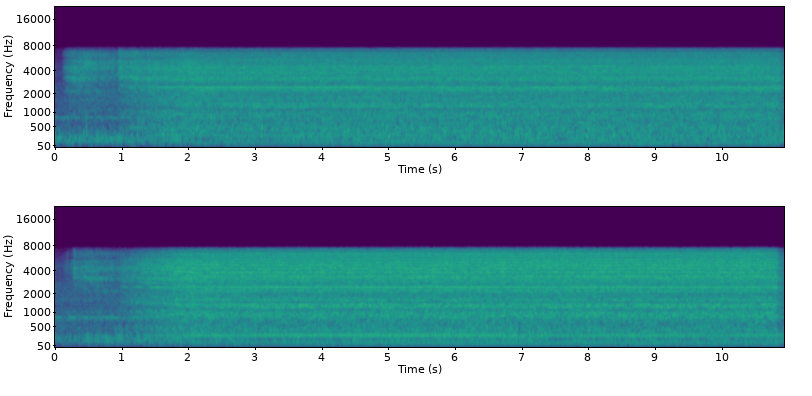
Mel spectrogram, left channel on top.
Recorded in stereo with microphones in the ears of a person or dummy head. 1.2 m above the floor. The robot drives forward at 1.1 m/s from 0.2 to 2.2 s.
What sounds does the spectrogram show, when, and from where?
1.0 s a hair dryer: 50° right (ahead or behind), 3 m; by 10.8 s 75° right (ahead or behind), 2.5 m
